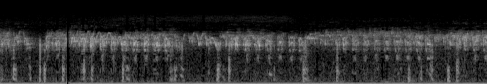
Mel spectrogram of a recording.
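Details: Black stork chicks in Sigulda region, Latvia, defend themselves at the nest from a goshawk on the afternoon of 1 August 2021, after the adult left without feeding them. Steady, high, scratchy wheezing continues over irregular tapping and knocking.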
